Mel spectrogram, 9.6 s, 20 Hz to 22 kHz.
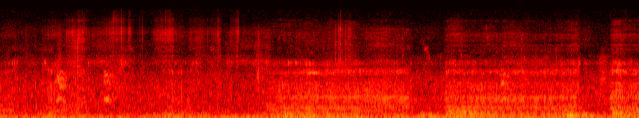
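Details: Akita Inu dog with biting aggression, under re-education work with a trainer and rated 6.5 on a 1-to-10 social risk scale, gives a long, low, rough harmonic growl in the second half, over steady low rumbling background noise.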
